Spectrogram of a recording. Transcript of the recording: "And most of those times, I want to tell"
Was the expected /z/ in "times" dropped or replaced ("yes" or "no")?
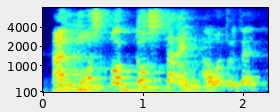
yes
